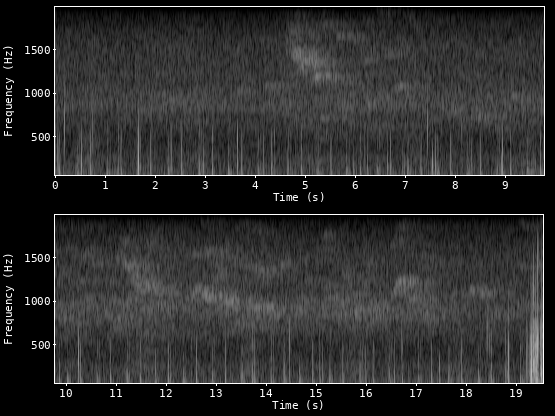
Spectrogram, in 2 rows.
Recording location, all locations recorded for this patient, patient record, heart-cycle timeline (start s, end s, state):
tricuspid valve (TV)
aortic valve (AV)+pulmonary valve (PV)+tricuspid valve (TV)+mitral valve (MV)
#Age: Child
#Sex: Female
#Height: 135.0 cm
#Weight: 40.5 kg
#Pregnancy status: False
#Murmur: Absent
#Murmur locations: nan
#Most audible location: nan
#Systolic murmur timing: nan
#Systolic murmur shape: nan
#Systolic murmur grading: nan
#Systolic murmur pitch: nan
#Systolic murmur quality: nan
#Diastolic murmur timing: nan
#Diastolic murmur shape: nan
#Diastolic murmur grading: nan
#Diastolic murmur pitch: nan
#Diastolic murmur quality: nan
#Outcome: Normal
#Campaign: 2015 screening campaign
0.00	0.21	unannotated
0.21	0.42	diastole
0.42	0.60	S1
0.60	0.70	systole
0.70	0.82	S2
0.82	1.04	diastole
1.04	1.16	S1
1.16	1.26	systole
1.26	1.40	S2
1.40	1.62	diastole
1.62	1.76	S1
1.76	1.86	systole
1.86	1.98	S2
1.98	2.24	diastole
2.24	2.40	S1
2.40	2.50	systole
2.50	2.60	S2
2.60	2.86	diastole
2.86	3.02	S1
3.02	3.10	systole
3.10	3.22	S2
3.22	3.44	diastole
3.44	3.58	S1
3.58	3.64	systole
3.64	3.80	S2
3.80	4.04	diastole
4.04	4.16	S1
4.16	4.28	systole
4.28	4.40	S2
4.40	4.64	diastole
4.64	4.78	S1
4.78	4.88	systole
4.88	5.00	S2
5.00	5.24	diastole
5.24	5.38	S1
5.38	5.48	systole
5.48	5.60	S2
5.60	5.82	diastole
5.82	5.94	S1
5.94	6.06	systole
6.06	6.18	S2
6.18	6.42	diastole
6.42	6.54	S1
6.54	6.66	systole
6.66	6.78	S2
6.78	7.04	diastole
7.04	7.18	S1
7.18	7.28	systole
7.28	7.38	S2
7.38	7.62	diastole
7.62	7.76	S1
7.76	7.90	systole
7.90	8.00	S2
8.00	8.24	diastole
8.24	8.38	S1
8.38	8.50	systole
8.50	8.58	S2
8.58	8.84	diastole
8.84	9.02	S1
9.02	9.10	systole
9.10	9.20	S2
9.20	9.44	diastole
9.44	9.60	S1
9.60	9.70	systole
9.70	9.80	S2
9.80	10.02	diastole
10.02	10.12	S1
10.12	10.24	systole
10.24	10.36	S2
10.36	10.60	diastole
10.60	10.72	S1
10.72	10.88	systole
10.88	10.96	S2
10.96	11.20	diastole
11.20	11.34	S1
11.34	11.46	systole
11.46	11.56	S2
11.56	11.78	diastole
11.78	11.90	S1
11.90	12.00	systole
12.00	12.12	S2
12.12	12.34	diastole
12.34	12.46	S1
12.46	12.56	systole
12.56	12.68	S2
12.68	12.90	diastole
12.90	13.02	S1
13.02	13.14	systole
13.14	13.26	S2
13.26	13.50	diastole
13.50	13.62	S1
13.62	13.70	systole
13.70	13.86	S2
13.86	14.10	diastole
14.10	14.22	S1
14.22	14.32	systole
14.32	14.46	S2
14.46	14.68	diastole
14.68	14.80	S1
14.80	14.92	systole
14.92	15.02	S2
15.02	15.26	diastole
15.26	15.38	S1
15.38	15.50	systole
15.50	15.62	S2
15.62	15.86	diastole
15.86	15.98	S1
15.98	16.12	systole
16.12	16.22	S2
16.22	16.46	diastole
16.46	16.58	S1
16.58	16.68	systole
16.68	16.78	S2
16.78	17.04	diastole
17.04	17.16	S1
17.16	17.28	systole
17.28	17.38	S2
17.38	17.64	diastole
17.64	17.76	S1
17.76	17.90	systole
17.90	18.00	S2
18.00	18.22	diastole
18.22	18.34	S1
18.34	18.46	systole
18.46	18.60	S2
18.60	18.80	diastole
18.80	19.55	unannotated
